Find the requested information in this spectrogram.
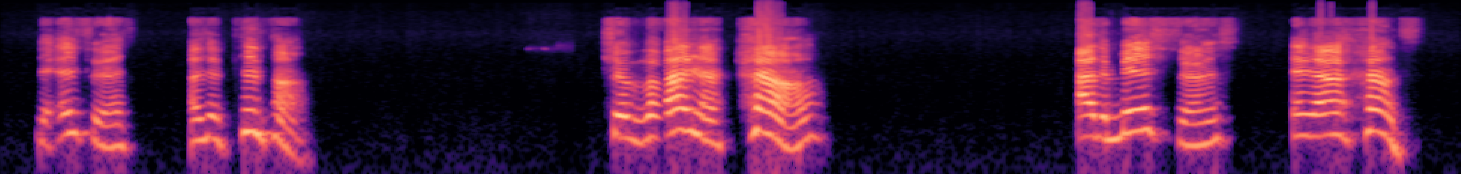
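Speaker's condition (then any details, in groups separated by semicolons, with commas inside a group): Myasthenia gravis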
